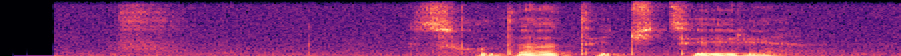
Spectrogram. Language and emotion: Russian, neutral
